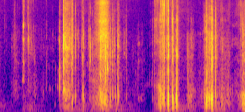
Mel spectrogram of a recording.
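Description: Crunching of Stacey's chips being eaten: faint, crisp, crackly bursts of chewing come in several clusters separated by short pauses.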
